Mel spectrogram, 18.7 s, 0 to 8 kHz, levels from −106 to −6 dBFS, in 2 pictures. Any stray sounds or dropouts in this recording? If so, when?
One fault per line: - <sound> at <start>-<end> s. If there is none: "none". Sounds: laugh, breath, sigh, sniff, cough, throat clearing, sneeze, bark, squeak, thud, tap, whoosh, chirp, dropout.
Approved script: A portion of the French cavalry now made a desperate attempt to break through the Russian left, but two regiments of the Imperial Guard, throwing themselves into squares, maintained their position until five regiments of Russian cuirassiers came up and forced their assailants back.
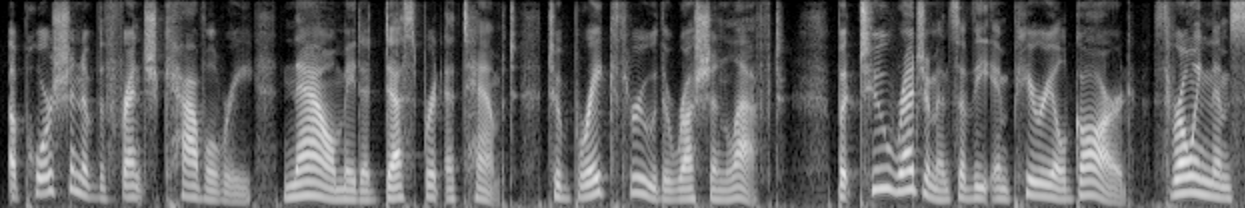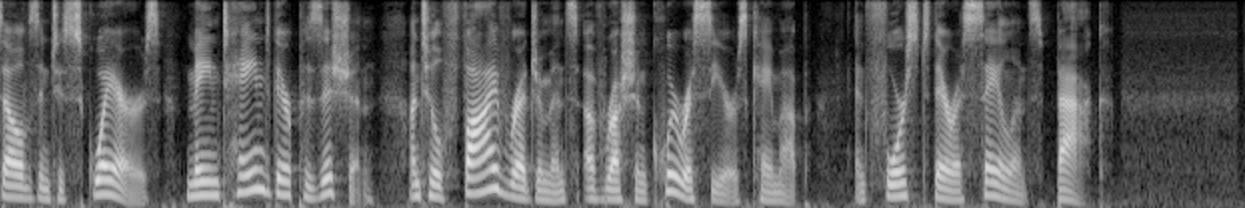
none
